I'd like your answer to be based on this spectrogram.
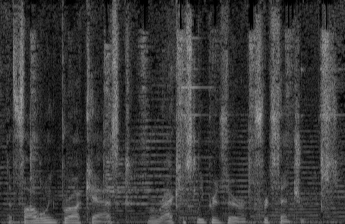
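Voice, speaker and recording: A man's voice: mid-range voice, fairly quick, low-quality recording. A man co-hosting a radio special with a scripted, theatrical presenting style. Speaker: radio co-host. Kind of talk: scripted dramatic radio introduction. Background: prominent music.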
